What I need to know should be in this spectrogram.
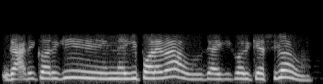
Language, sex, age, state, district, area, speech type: Odia, female, 60+, Odisha, Jharsuguda, rural, conversation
